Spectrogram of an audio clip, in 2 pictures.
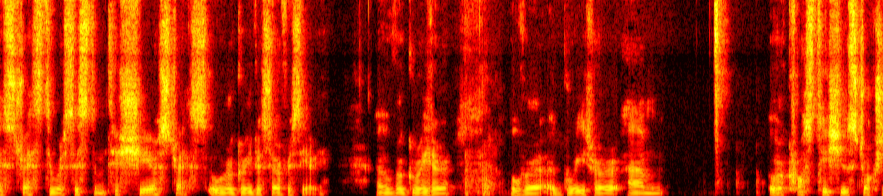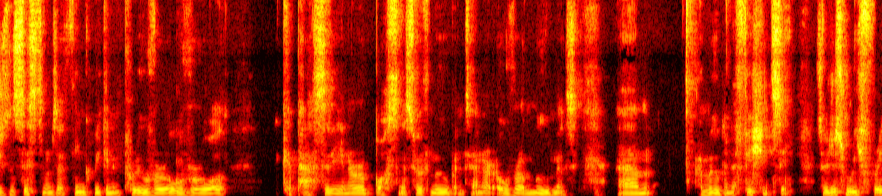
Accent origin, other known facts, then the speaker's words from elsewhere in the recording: Ireland; moved away as an adult; also born or lived in United States; I'm from Ireland and I'm living in Ireland currently. I actually moved back from the US a couple of years ago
